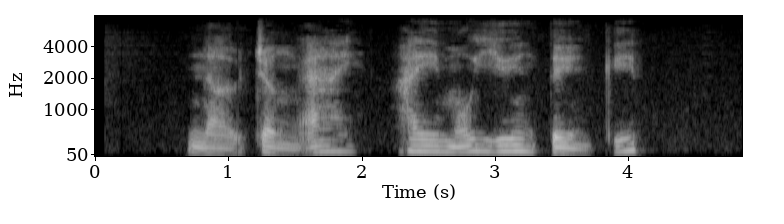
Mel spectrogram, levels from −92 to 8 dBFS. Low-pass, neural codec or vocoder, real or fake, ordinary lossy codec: 7.2 kHz; none; real; AAC, 32 kbps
